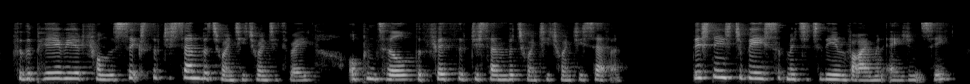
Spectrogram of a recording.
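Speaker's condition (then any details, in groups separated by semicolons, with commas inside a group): No condition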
